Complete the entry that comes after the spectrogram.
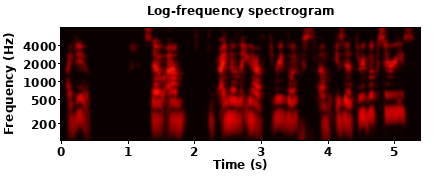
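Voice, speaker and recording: A woman's voice: fairly high pitch, normal speed, fairly bright tone. A woman hosting an interview, friendly, with hesitant restarts. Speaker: host. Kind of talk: casual interview over video call.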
